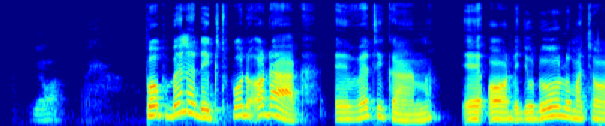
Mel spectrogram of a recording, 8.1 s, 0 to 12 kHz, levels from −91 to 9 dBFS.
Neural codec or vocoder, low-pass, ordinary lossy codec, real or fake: none; 10.8 kHz; none; real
